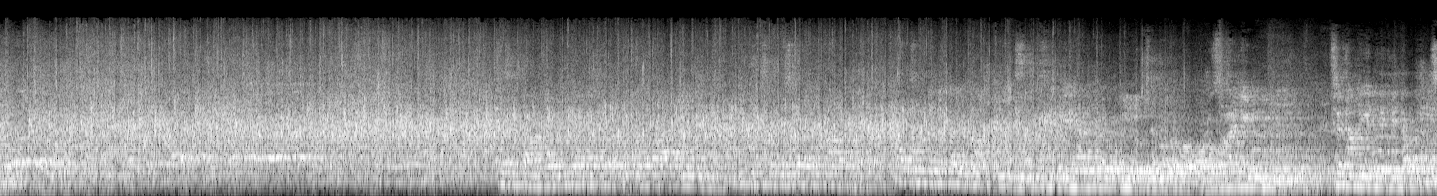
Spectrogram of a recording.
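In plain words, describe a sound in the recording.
A crowd of adults murmurs and chatters in the background.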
